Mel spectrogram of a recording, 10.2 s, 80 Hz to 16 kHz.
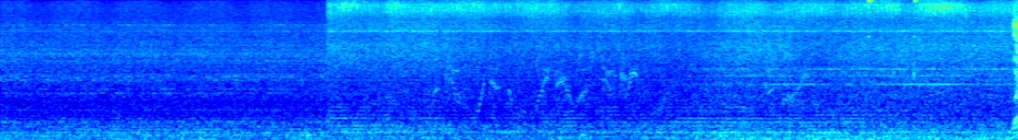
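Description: Engine drone of a Local Legend 17 aircraft climbing after takeoff in MSFS 2020, a steady broadband rumble and hiss that holds level throughout, with a voice talking under it.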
